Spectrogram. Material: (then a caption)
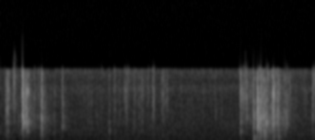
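Soap. A solid yellow Duru bar soap held in the hand is shaved and scraped with a metal utility blade, peeling off dry, crumbly curls. Bright, crisp crackling scrapes come in short bursts: a few sharp ticks early on, a quiet stretch, then a denser, louder run of scraping near the end.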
